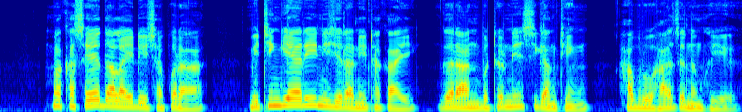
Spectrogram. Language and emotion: Bodo, neutral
